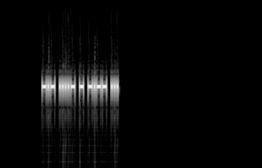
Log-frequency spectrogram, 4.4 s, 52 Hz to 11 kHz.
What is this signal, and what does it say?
Morse code, heard as a keyed tone, about 46 wpm, 700 Hz. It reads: K4TYS
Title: USA Call Signs - 5 Characters - Repeated 2x - 50wpm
